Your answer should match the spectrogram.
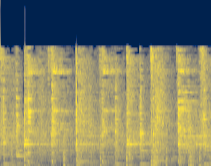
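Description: Live percussion ensemble of two drum kits and congas playing a fast, steady groove together. Dense strikes land several times a second, with short pitched drum rings and cymbal wash mixed in.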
